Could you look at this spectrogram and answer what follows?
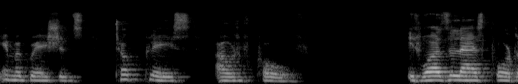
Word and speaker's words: Cobh: Is a town of Cobh, C-O-B-H, as you might say, reading your itinerary, Cobb or Queenstown. Cobh is a Gaelic word, and the reason it is pronounced is spelled C-O-B-H because there is no V in the Gaelic language.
